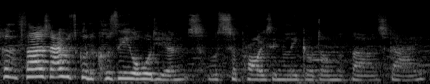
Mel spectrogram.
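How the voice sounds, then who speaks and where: A woman's voice: on the high side, normal speed, fairly bright tone. A young woman chatting casually about performing. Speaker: amateur pantomime performer. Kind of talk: casual interview chat.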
